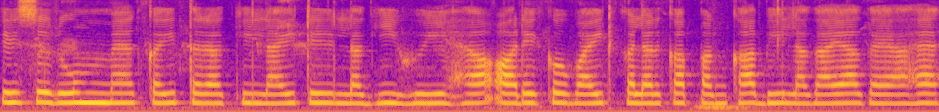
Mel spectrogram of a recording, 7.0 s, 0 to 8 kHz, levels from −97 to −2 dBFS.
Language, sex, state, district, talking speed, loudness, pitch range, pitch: Hindi, female, Jharkhand, Deoghar, 170 wpm, -16 LUFS, 245-255 Hz, 250 Hz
